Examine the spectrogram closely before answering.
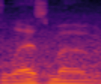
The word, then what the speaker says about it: Lesmo: And yes, I said Lesmo, not the Jeremy Clarkson pronunciation.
